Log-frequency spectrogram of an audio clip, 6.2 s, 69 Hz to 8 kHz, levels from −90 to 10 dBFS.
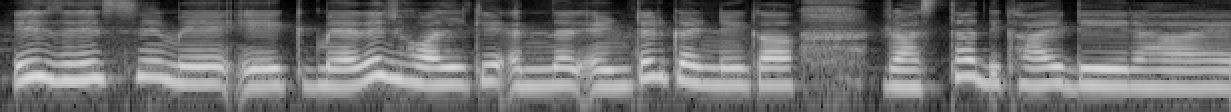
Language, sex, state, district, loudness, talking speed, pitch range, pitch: Hindi, female, Jharkhand, Palamu, -15 LUFS, 155 wpm, 215-270 Hz, 225 Hz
